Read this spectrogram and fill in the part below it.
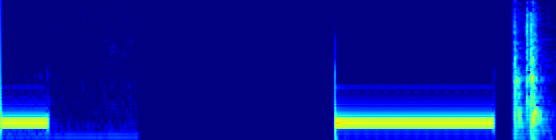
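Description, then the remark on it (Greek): Telephone ringing tone heard through the line on a call to the State Theatre of Northern Greece: a short steady beep, a pause, then a longer steady tone, followed by a brief burst of noise as the call connects. “Ο Μαστρομέρας παίρνει τηλέφωνο στο Κρατικό Θέατρο Βορείου Ελλάδος.”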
